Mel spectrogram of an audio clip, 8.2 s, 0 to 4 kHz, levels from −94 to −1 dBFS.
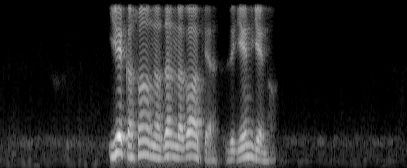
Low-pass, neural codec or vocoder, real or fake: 3.6 kHz; codec, 24 kHz, 0.9 kbps, WavTokenizer, large speech release; fake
